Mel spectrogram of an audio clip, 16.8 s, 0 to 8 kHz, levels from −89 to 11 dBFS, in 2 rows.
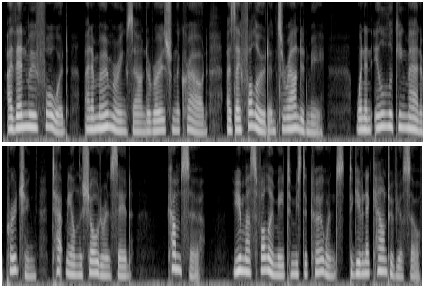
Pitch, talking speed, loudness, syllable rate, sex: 190 Hz, 165 wpm, -18 LUFS, 4.7 syllables/s, female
